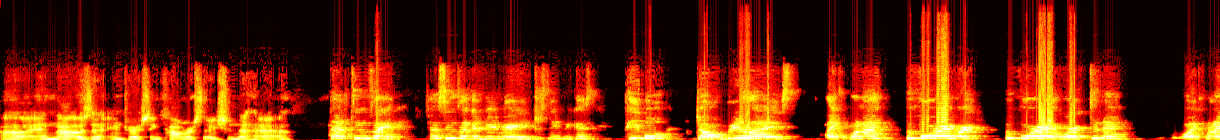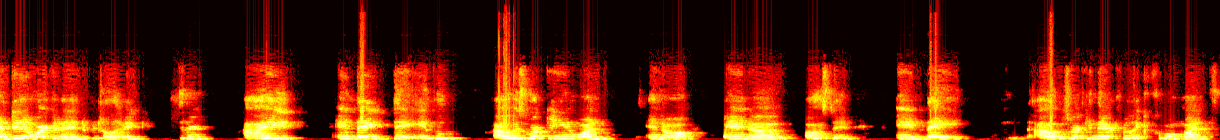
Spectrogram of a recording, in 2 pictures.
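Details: Adult woman with self-reported cerebral palsy, real unscripted podcast conversation; finding: speech in cerebral palsy (dysarthria).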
